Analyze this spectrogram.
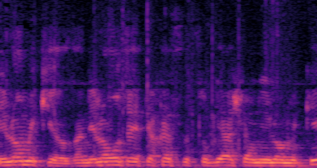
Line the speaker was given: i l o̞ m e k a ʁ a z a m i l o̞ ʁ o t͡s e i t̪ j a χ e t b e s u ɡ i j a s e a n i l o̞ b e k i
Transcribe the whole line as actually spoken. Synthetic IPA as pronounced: i l o̞ m e k i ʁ a z a n i l o̞ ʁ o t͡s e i t̪ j a χ e s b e s u ɡ i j a ʃ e a n i l o̞ m e k i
